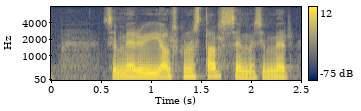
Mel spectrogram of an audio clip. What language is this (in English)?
Icelandic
